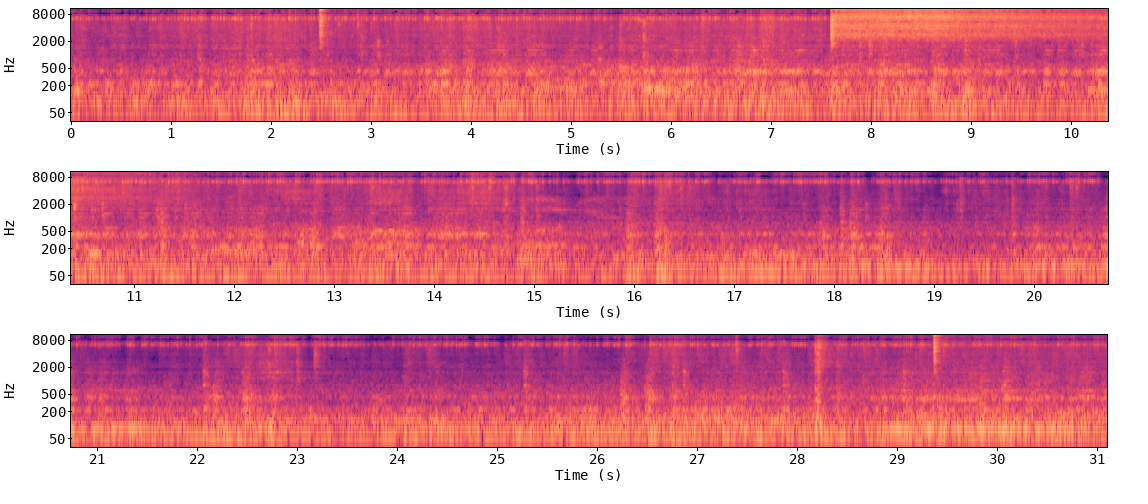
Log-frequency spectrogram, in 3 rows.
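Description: Inside the cab of a class 425.95 electric multiple unit (ŽOS Vrútky/Stadler) running on the line: a steady low rumble of wheels on the track, with a few faint steady motor tones. A high hiss starts suddenly about eight seconds in and lasts about four seconds.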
